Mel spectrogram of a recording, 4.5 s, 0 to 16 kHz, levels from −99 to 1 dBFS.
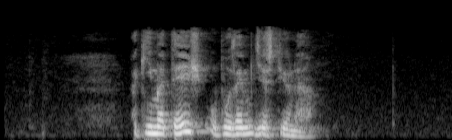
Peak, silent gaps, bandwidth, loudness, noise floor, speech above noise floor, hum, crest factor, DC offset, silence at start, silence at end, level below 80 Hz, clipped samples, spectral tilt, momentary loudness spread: -2 dBFS; none; 7.2 kHz; -18 LUFS; -76 dBFS; 59 dB; none; 18 dB; under 0.1%; 1.35 s; 1.4 s; -58 dBFS; under 0.1%; -8 dB/octave; 14 LU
